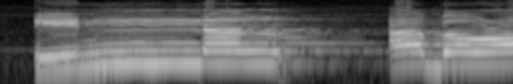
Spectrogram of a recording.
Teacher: bertemu lam sakinah dengan Hamzah maka Al Abror di sini disaktah dua harakat saja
